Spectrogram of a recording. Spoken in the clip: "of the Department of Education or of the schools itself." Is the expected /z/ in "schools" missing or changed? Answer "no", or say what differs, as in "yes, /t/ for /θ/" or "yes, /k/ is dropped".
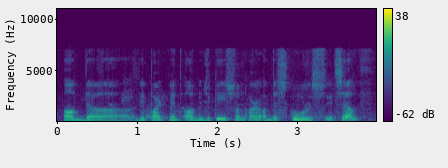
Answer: yes, /s/ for /z/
